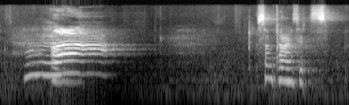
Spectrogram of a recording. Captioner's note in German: schreit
